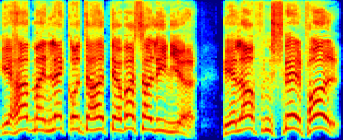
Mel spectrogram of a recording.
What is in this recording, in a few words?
Speech Alarms Critical Flooding, DE; World Of Warships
